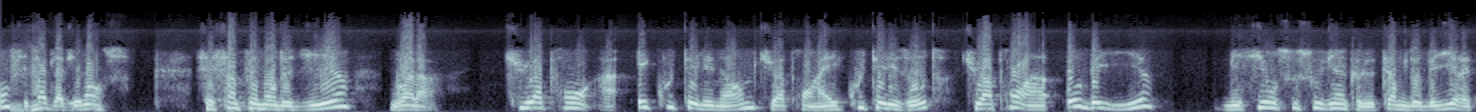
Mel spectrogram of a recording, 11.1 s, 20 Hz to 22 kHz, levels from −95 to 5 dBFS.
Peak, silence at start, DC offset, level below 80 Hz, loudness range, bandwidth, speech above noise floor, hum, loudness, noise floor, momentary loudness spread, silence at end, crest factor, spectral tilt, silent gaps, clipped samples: -2 dBFS; 0 s; under 0.1%; -46 dBFS; 1 LU; 12.5 kHz; 20 dB; none; -14 LUFS; -34 dBFS; 7 LU; 0.05 s; 12 dB; -6.5 dB/octave; none; under 0.1%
